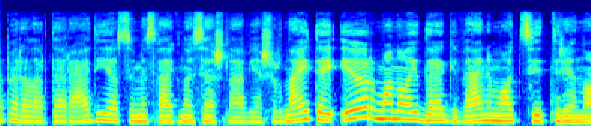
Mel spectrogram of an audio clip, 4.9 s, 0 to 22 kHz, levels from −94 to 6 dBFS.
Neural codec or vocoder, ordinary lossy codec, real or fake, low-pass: none; AAC, 96 kbps; real; 14.4 kHz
